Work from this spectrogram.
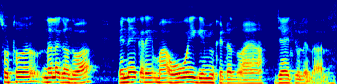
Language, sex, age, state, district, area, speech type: Sindhi, male, 45-60, Maharashtra, Mumbai City, urban, spontaneous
